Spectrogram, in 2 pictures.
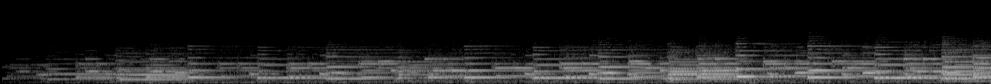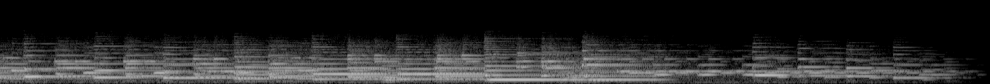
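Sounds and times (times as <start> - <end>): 
restored piano recording from a damaged 78 record: 0.0 - 19.8.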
